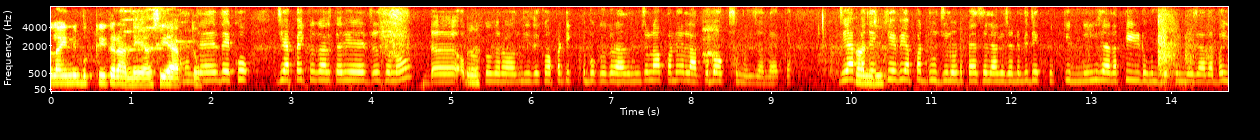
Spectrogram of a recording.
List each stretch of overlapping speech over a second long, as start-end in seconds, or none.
none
